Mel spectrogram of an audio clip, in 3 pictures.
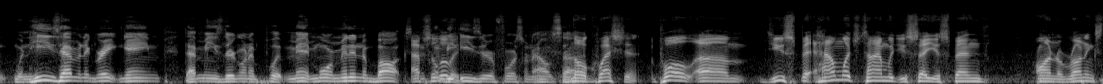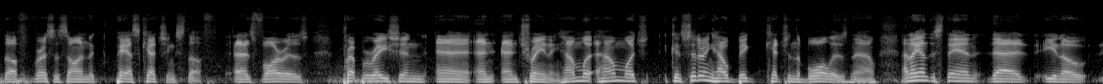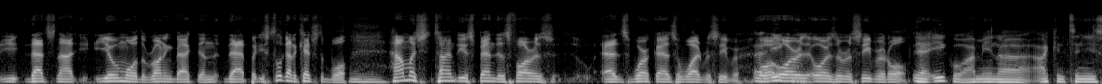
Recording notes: live from Giants camp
